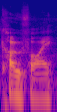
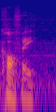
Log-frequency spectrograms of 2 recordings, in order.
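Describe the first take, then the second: First: It is said like hi-fi with co. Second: It is said like the drink coffee. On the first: "I see the word as hi-fi, but with co, so I, I read it as Ko-fi" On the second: "I think it's supposed to be coffee because you're buying someone a coffee"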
